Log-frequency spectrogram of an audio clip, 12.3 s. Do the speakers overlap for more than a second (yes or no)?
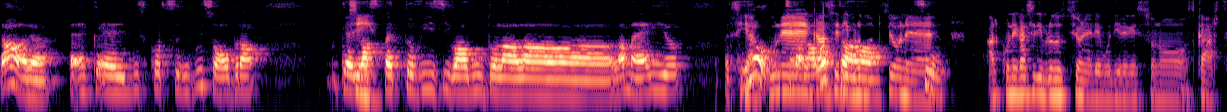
yes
